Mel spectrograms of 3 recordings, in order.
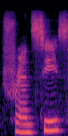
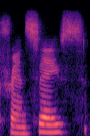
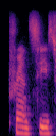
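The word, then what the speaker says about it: Franzese: Well, I pronounce it Francis. I've heard it Frances. He pronounced it Francis or Frances. Francis.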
